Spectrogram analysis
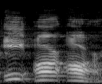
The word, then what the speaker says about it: err: error from the truth that's err some call it ER maybe that's a better pronunciation I don't know a error is like a i r but that's not not the word here the word is err to ER from the truth notice Earth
